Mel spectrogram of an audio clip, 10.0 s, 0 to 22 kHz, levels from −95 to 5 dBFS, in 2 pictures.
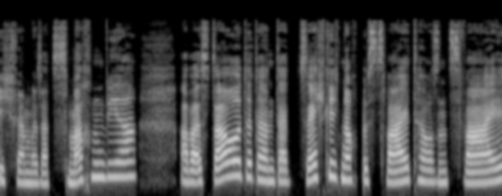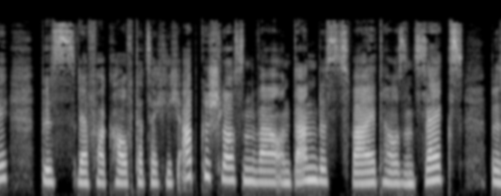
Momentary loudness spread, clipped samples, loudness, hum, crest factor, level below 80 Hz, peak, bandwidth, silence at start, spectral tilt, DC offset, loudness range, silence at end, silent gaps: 9 LU; under 0.1%; -20 LUFS; none; 18 dB; -72 dBFS; -2 dBFS; 15.5 kHz; 0 s; -3 dB/octave; under 0.1%; 2 LU; 0 s; 5.36-5.42 s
